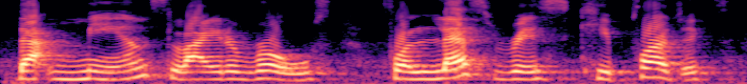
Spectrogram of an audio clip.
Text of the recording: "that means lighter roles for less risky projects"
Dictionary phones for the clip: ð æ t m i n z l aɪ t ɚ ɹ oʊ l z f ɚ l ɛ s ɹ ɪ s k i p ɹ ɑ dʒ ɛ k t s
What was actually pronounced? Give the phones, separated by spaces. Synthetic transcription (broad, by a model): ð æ t m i n s l aɪ t ɚ ɹ oʊ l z f ɚ l ɛ s ɹ ɪ s k i p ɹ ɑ dʒ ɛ k t s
